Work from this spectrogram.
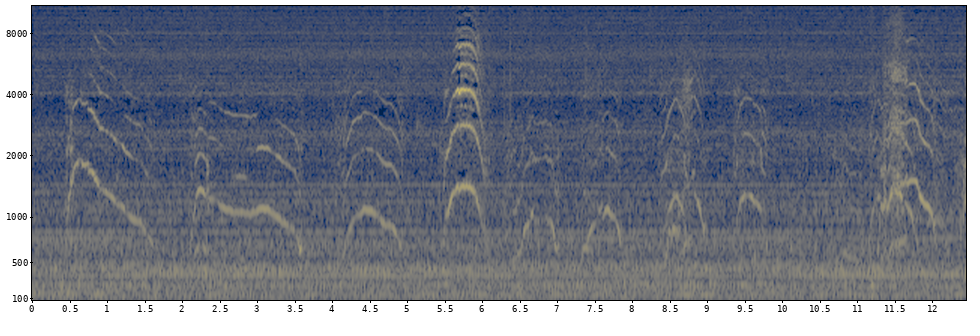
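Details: Ragdoll kittens raised indoors without cages in central Kansas, mewing repeatedly: thin, high, arched meows that rise and fall, some drawn out and sliding downward, others short, overlapping from several kittens over a steady background hum.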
